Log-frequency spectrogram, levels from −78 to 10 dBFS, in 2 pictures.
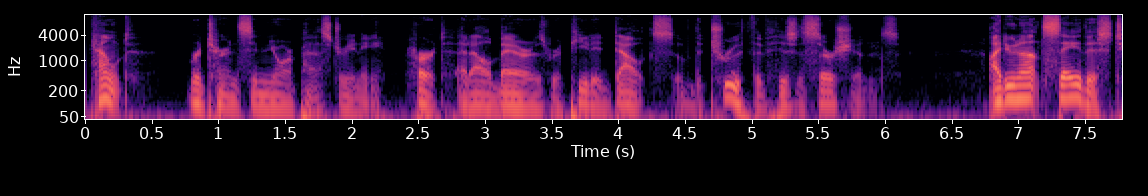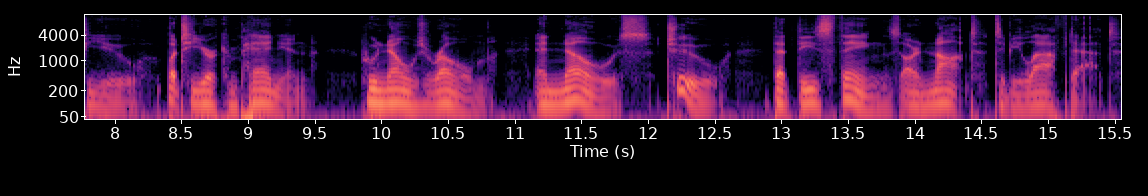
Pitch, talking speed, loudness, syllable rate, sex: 90 Hz, 160 wpm, -22 LUFS, 4.3 syllables/s, male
